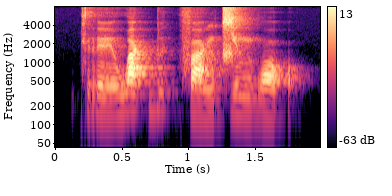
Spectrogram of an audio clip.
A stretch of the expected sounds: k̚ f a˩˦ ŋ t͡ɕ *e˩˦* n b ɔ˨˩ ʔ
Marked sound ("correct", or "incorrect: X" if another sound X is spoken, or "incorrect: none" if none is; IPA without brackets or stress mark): incorrect: e˧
